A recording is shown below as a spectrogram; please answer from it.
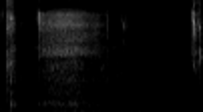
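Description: A faint, brief intake of breath by a male narrator, about half a second long, followed by a small mouth click just before he speaks again.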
